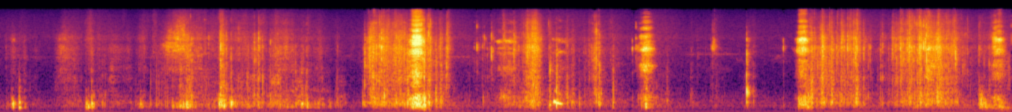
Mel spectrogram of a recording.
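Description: Wig packaging crinkling in irregular bursts as it is opened and handled by hand, the loudest burst about six seconds in.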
